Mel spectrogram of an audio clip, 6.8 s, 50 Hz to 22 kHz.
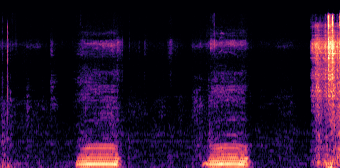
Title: Snoring Great Dane Puppy 01222020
